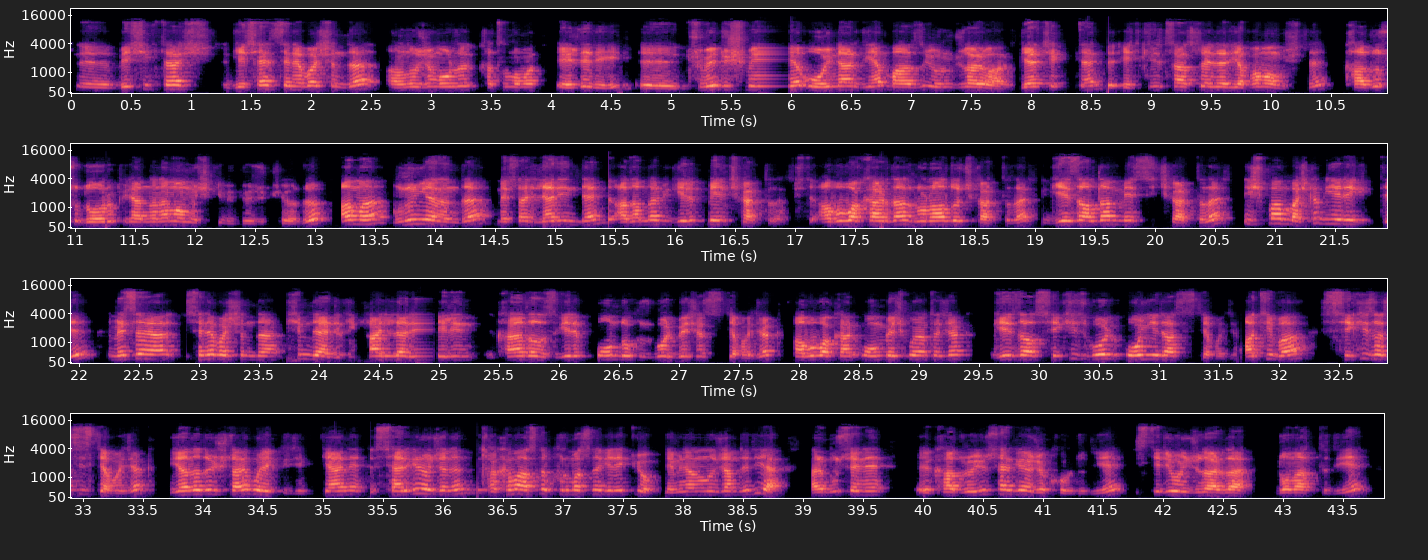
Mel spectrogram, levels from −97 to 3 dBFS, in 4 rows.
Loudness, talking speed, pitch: -23 LUFS, 150 wpm, 185 Hz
